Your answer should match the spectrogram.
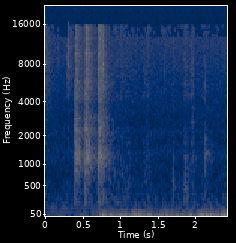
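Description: Plastic Magic puzzle tiles handled by hand, clacking and rustling against each other in a short cluster about half a second in, then a few lighter taps and clicks.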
